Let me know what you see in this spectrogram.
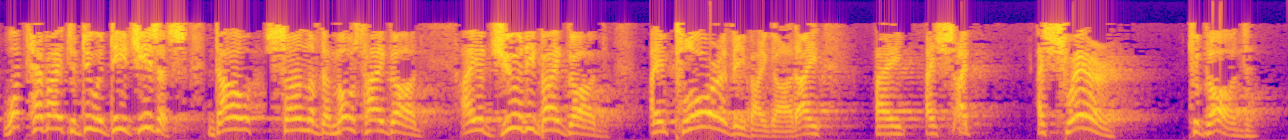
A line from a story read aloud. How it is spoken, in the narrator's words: He fell down, he cried out with a loud voice and said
